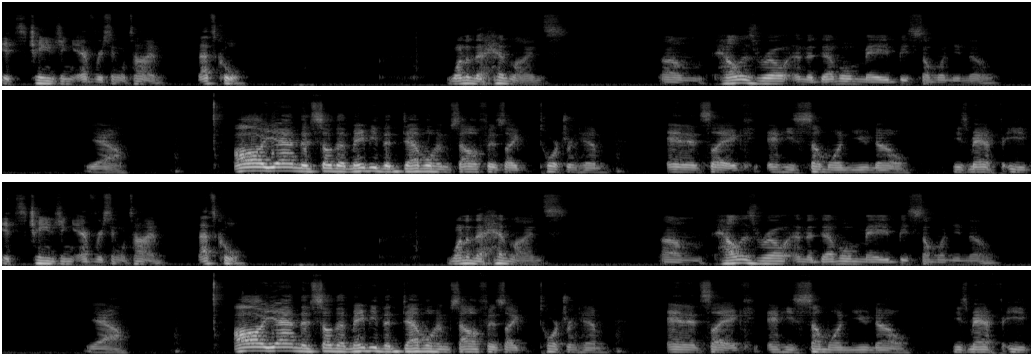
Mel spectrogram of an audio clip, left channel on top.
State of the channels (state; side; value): normal; both; correlation 0.70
